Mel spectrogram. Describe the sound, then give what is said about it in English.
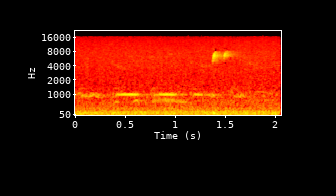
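A myna bird calls from a hedge of Norfolk pine on the edge of an orchard with two quick, sharp high-pitched notes, over a steady low outdoor rumble and faint, drawn-out tonal calls in the background. “This is a minor bird in about in a hedge of Norfolk pine on the edge of the orchard.”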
